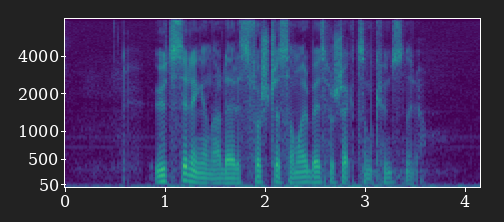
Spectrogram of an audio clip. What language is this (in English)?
Norwegian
